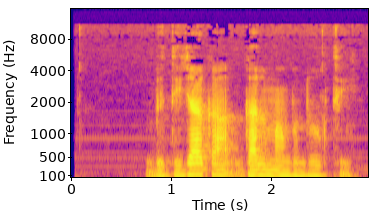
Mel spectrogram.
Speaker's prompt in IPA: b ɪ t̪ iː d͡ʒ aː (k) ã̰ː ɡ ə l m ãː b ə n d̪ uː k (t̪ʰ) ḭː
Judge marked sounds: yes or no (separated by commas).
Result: yes, yes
